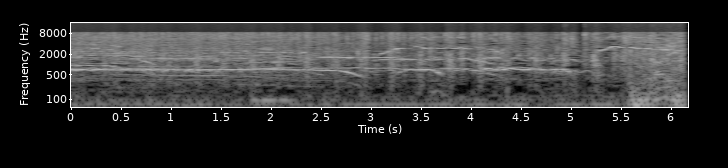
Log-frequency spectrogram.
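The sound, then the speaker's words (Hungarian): A lively crowd claps and shouts together in farewell at the end of a Slágerrádió radio show, raised voices and cheers layered over steady applause, loud throughout with a brief dip near the end. “Itt egy búcsú taps kiabálás.”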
